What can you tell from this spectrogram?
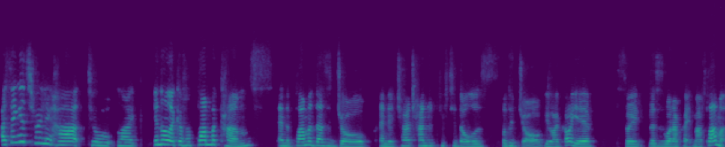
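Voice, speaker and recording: In a non-native accent, a woman talks fairly quickly in a fairly high, somewhat breathy voice. Her intonation is lively. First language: not English. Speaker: mortgage broker hosting a webinar. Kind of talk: casual interview chat. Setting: webinar video call.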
